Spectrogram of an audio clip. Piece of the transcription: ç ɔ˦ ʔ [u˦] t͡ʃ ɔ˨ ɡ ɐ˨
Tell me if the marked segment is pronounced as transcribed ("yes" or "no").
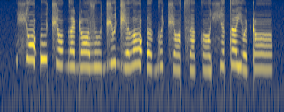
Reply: yes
